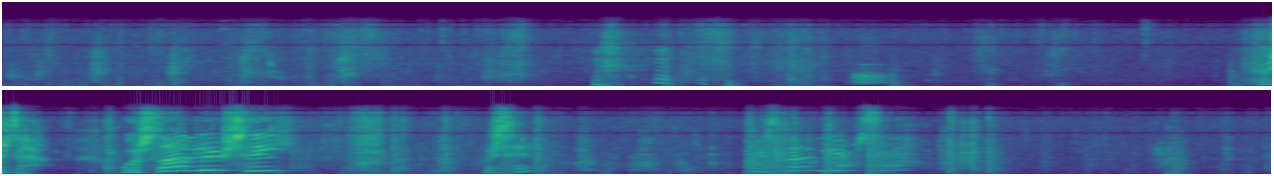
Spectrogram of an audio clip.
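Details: Two miniature dachshunds, Nellie and Mrs Moo, and two cocker spaniels, Rosie and Lucy, play on Nellie's third birthday. Rough, wavering growls and yips come in bursts near the middle, with scrabbling paws and a woman talking to the dogs.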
